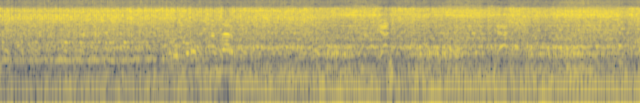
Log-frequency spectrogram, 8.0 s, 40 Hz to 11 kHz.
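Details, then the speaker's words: Mitsubishi Canter 4M50 diesel, hard to start, rough uneven idle with lumpy stumbling beat and clatter; injectors no. 1 and 3 faulty, strong return flow at the injector checked after removing both, both injectors to be replaced. "Ayan kita niyo na may tama yung isang injector uno at saka sa tr yan ang tanggalin natin dalawa kasi mahirap andarin saka saado ang"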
